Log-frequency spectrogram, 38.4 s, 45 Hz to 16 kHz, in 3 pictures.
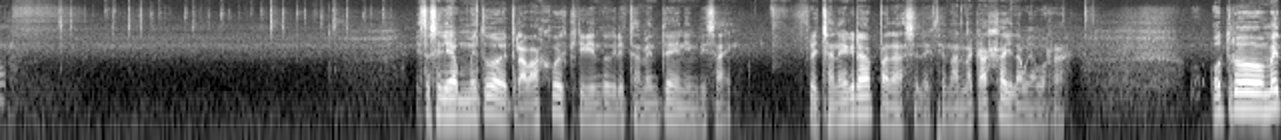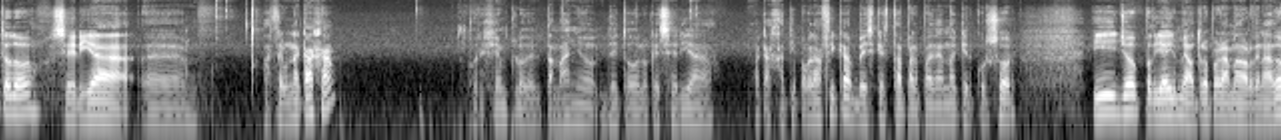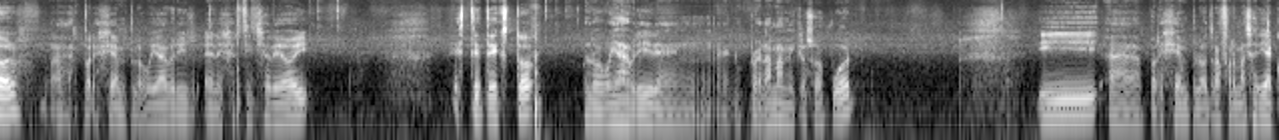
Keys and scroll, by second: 3.3 space, 3.8 y, 10.9 BackSpace.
